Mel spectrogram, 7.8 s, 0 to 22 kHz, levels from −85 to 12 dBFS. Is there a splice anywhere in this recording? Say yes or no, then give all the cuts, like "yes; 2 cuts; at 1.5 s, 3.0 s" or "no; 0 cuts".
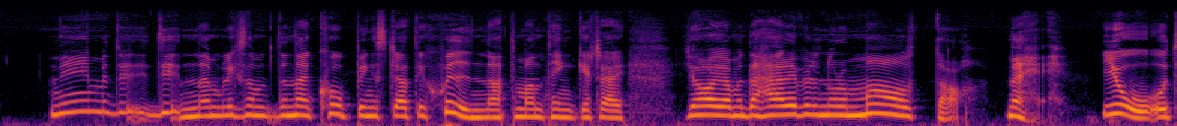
yes; 2 cuts; at 1.2 s, 6.6 s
